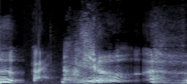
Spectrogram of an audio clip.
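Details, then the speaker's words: Adult woman's voiced sneeze after announcing she has to sneeze: a quick breath in, then a loud noisy burst with a trailing vocal sound. "oh I have to sneeze get it out get it out come on come through come through girl that felt so good"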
